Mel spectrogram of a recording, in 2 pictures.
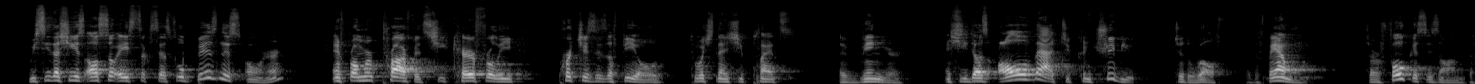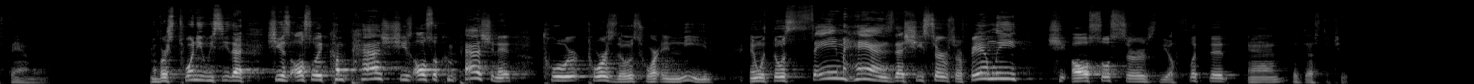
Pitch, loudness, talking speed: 160 Hz, -28 LUFS, 175 wpm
